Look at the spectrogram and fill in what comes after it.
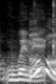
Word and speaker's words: WIMK: I had like a clothing brand called WIMK, which is like my initials pronounced out. WMK. So it was called WIMK.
